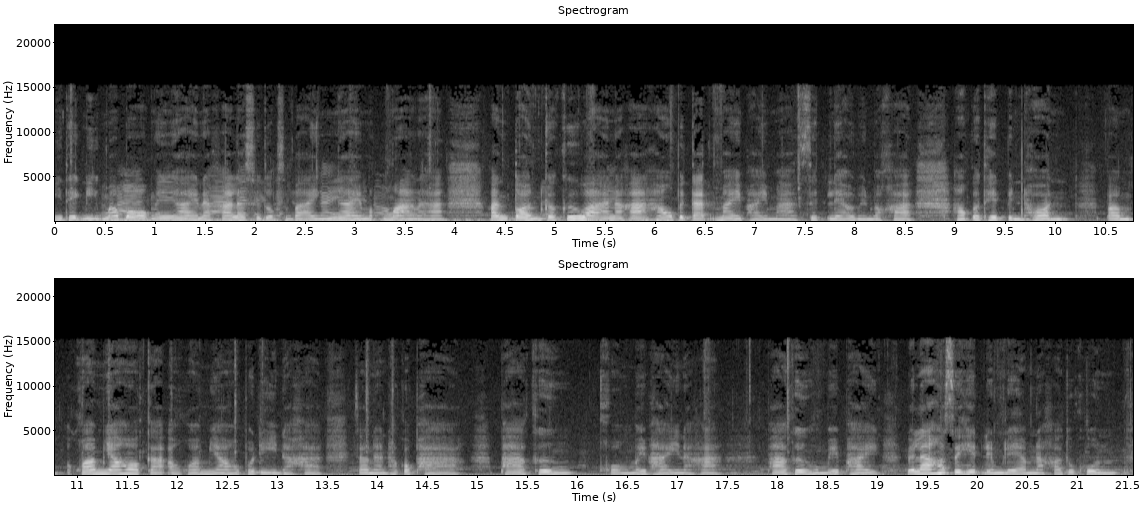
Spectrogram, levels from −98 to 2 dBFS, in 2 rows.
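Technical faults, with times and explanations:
No technical faults can be heard anywhere in the clip.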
